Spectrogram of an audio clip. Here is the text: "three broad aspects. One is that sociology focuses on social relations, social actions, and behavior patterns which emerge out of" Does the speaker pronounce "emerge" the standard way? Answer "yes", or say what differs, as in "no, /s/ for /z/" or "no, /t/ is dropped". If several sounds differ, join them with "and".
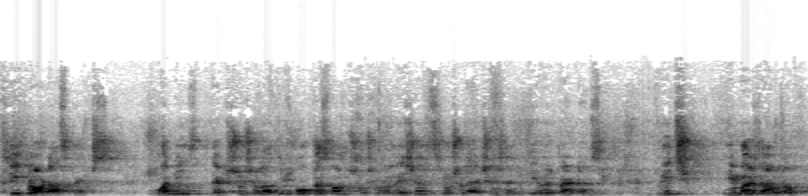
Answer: no, /z/ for /dʒ/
